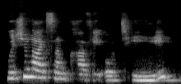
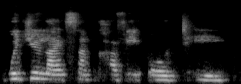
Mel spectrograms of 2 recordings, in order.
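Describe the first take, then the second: First: "tea" swoops up at the end; wrong rising intonation. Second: Choice question dropping on "tea"; "tea" goes down to close the choice; falling intonation. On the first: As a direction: wrongly lift the final "tea" like a yes-no question. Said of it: "You don't say". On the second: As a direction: let the pitch fall on the final "tea". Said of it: "the intonation goes down". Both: Shown as a demonstration.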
